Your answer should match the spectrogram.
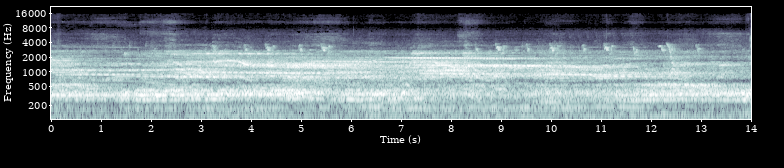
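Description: Sound effects from a Spirit Halloween Mr. Dark animatronic's speaker: a sustained, eerie droning with a siren-like tone that bends up and down and short high ticks running through it.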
